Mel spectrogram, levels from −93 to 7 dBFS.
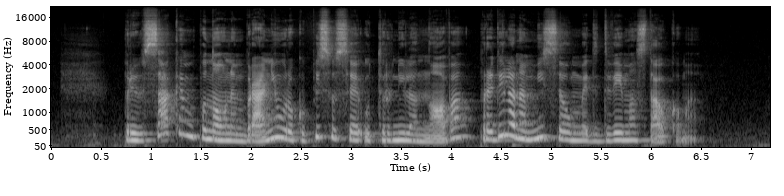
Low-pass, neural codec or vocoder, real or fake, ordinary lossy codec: none; none; real; none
